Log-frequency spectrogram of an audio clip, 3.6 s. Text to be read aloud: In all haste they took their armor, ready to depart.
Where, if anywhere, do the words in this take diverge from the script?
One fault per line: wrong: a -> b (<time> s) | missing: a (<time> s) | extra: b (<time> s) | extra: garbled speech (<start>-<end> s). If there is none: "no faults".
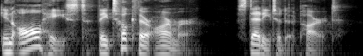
wrong: ready -> steady (2.4 s)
